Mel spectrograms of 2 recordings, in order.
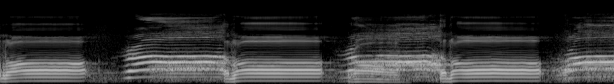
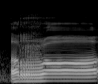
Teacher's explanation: थोड़ी सी अदा हो जाए, हल्की सी, आपकी ज़बान में कपकपाहट होती है वो आपको पता चले, मगर बहुत ज़्यादा करेंगे तो ख़राब हो जाएगा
